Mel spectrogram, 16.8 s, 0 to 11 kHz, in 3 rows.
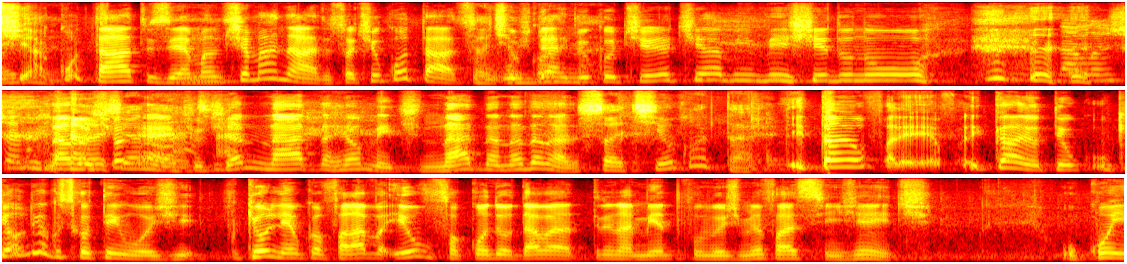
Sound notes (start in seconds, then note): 4.8 risadas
